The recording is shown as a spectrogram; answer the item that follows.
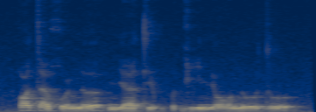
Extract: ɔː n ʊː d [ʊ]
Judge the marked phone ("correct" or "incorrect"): correct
